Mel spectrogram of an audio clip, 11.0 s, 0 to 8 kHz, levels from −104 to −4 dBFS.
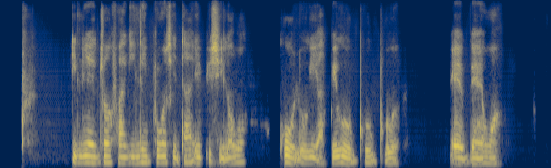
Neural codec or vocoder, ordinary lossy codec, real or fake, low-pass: codec, 16 kHz, 4 kbps, X-Codec, HuBERT features, trained on general audio; none; fake; none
